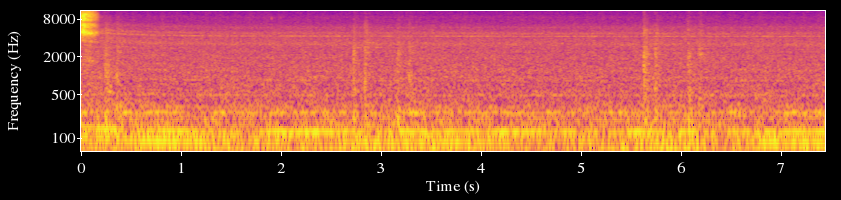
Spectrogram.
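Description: Class 172 Turbostar diesel train running through a tunnel toward Crouch Hill in Train Simulator 2017, a steady low rumble and hum throughout with faint rail clicks, no talking.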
